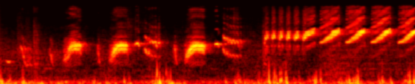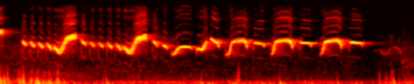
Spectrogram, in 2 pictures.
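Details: Black laughingthrush kept free-flying without a cage, bathing on its own, pours out loud, varied whistled phrases, rising and falling notes run together with harsh squawky bursts, in a steady rush for eight seconds.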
